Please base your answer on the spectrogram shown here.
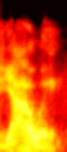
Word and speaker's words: Yahweh: The name Christians vocalize it as Jehovah, a hybrid form. Scholars render it as Yahweh, probably closest to the original sound.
